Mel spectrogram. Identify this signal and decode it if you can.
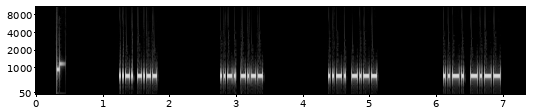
Morse code, heard as a keyed tone, about 47 wpm, 700 Hz. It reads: FY FY FY FY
